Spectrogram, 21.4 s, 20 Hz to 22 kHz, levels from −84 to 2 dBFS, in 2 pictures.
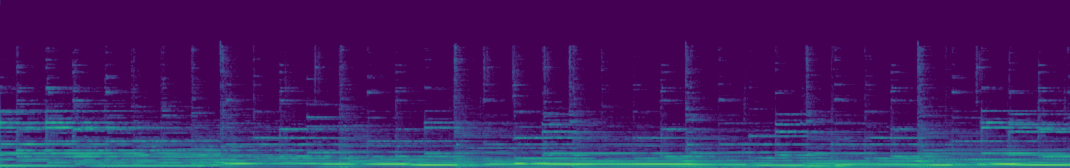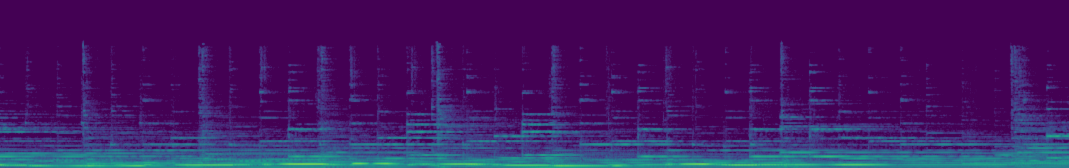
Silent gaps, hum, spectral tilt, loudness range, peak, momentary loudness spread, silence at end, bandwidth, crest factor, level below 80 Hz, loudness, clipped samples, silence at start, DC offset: none; none; -3.5 dB/octave; 4 LU; -14 dBFS; 9 LU; 0 s; 16 kHz; 14 dB; -78 dBFS; -28 LUFS; under 0.1%; 0 s; under 0.1%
